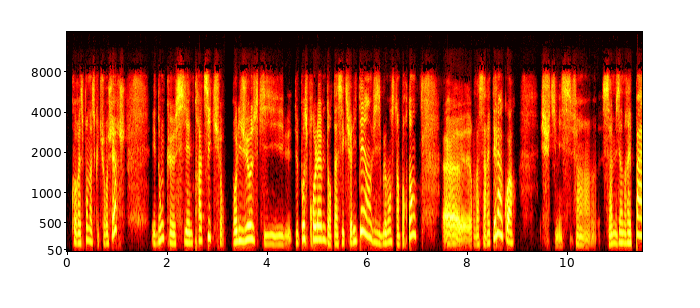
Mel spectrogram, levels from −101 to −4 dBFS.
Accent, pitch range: French, 180-250 Hz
